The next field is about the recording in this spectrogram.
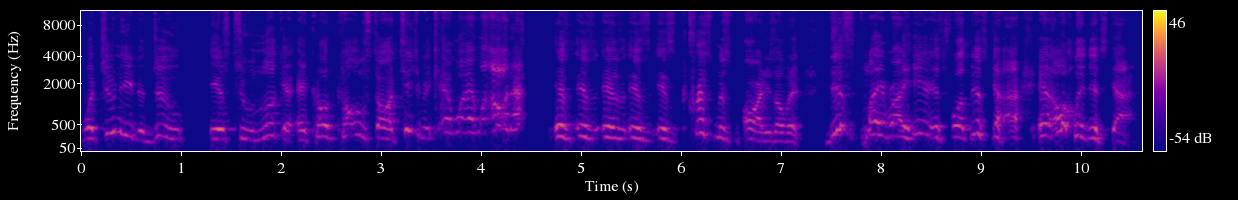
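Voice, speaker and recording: A man hosting a sports talk show, loud and emphatic, often restarting his sentences. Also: very high voice, lively intonation, normal speed, hardly any pauses. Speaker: show host.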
